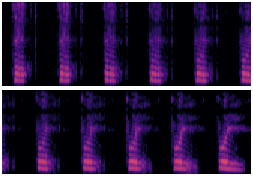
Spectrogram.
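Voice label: Proto-Indo-European "prt" to Urdu "pul"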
